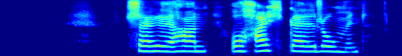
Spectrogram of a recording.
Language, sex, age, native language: Icelandic, male, 9, Icelandic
